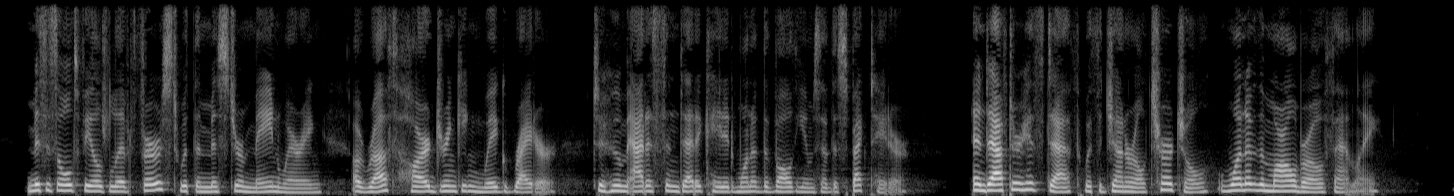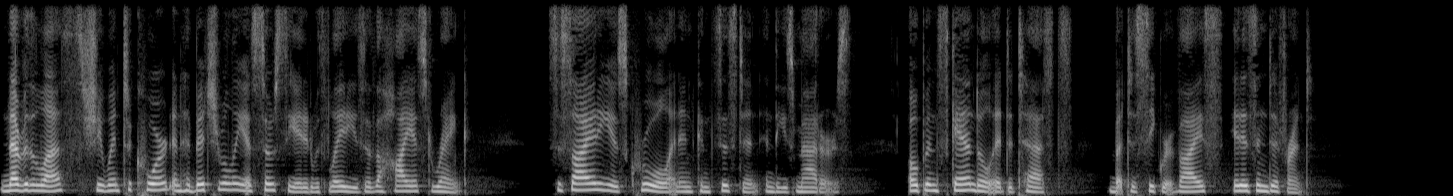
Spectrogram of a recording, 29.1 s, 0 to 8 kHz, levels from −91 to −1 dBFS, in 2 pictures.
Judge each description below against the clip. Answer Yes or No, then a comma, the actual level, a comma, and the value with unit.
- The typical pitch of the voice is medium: No, high, 205 Hz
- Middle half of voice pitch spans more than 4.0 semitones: No, average, 3.5 semitones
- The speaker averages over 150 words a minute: No, average, 145 wpm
